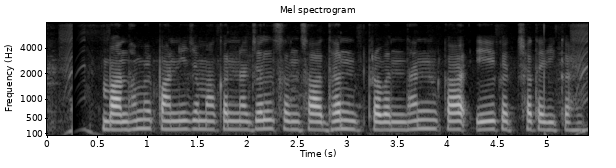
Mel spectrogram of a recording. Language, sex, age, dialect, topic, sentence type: Hindi, female, 18-24, Awadhi Bundeli, agriculture, statement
